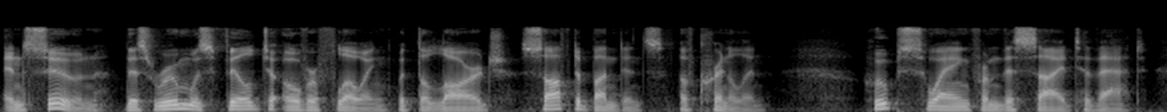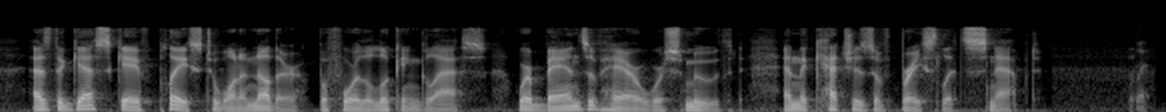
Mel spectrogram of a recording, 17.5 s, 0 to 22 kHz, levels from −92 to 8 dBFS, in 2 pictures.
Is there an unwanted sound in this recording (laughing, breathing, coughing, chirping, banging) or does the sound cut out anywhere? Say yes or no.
yes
